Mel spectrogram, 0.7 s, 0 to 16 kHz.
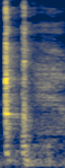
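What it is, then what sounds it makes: Sealed canning jar lid. A metal canning lid on a glass canning jar is tapped twice to check its seal. Each tap is a bright, high-pitched tick around 1.3 kHz that dies away almost at once. The jar has sealed, giving the tight, dull sound of a good seal.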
